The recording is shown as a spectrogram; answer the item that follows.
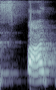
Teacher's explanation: वहीं में अगर मैं स्पैट बोलती हूँ तो प्रॉपर प की आवाज आ रही है, जिसको हम लोग बोलते हैं अनएस्पिरेटेड, मतलब कि वो बिल्कुल भी वहां पर एच की साउंड या थोड़ी सी भी घ की साउंड आपकी वहां नहीं आएगी.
